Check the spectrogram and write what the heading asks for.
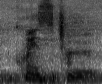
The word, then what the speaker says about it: question: Anyway, we say question, congestion, digestion, and suggestion.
